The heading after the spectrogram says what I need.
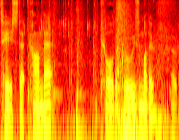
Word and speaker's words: Gruz Mother: Because I say Gruz mother because I pronounce, you know, I pronounce it Gruzzers, the little flying enemies in that big central room. So, you know, Gruz is sort of like a derivative of that.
